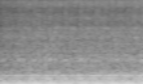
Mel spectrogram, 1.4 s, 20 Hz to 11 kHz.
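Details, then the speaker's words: Ford truck six just started before warm-up, after an oil pan gasket fix for oil leaks, running 15W-40 diesel oil: smooth, deep, even idle with no knocking or ticking; sounds much healthier, motor actually quiet. "yeah right that sounds so much healthier sure wow no the motor is actually quiet"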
